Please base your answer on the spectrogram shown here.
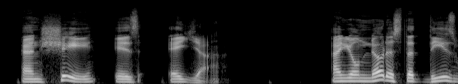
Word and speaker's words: ella: is common in Spanish two L's next to each other make a y sound so what we've learned here is that the word for he is L and she is Aya and you'll notice that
